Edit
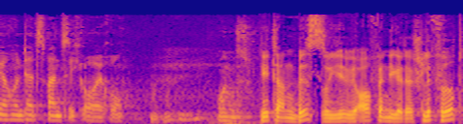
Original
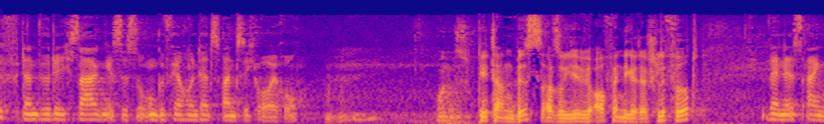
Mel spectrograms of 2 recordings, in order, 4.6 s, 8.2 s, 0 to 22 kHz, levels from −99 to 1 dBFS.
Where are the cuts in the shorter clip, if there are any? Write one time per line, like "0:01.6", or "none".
0:02.1
0:03.2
